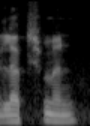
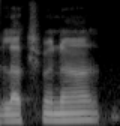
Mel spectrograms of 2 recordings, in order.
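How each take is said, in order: First: The name ends with a consonant sound. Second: The name ends with a final vowel sound. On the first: This is how North Indians say it. "North Indians might say Lakshman" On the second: This is how South Indians say it. "South Indians might say Lakshmana"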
